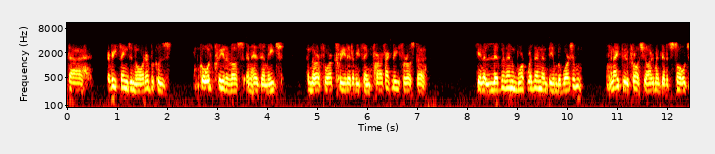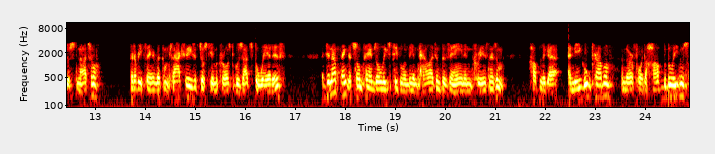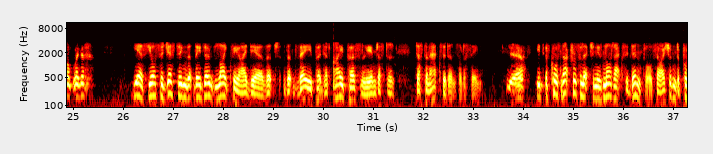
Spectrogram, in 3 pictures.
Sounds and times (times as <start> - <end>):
Radio: 0.0 - 7.2, 8.2 - 13.1, 13.7 - 25.4, 26.2 - 37.2
Speech: 0.0 - 7.2, 8.2 - 13.1, 13.7 - 16.8, 17.5 - 25.4, 26.2 - 37.2.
